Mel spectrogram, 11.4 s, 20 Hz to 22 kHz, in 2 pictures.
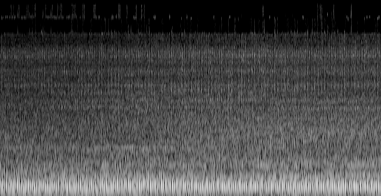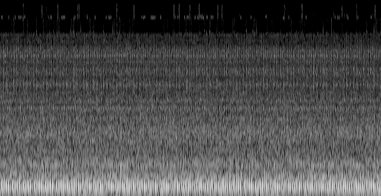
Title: BMW F80 M3 Misfiring.. #shorts #bmw #f80m3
